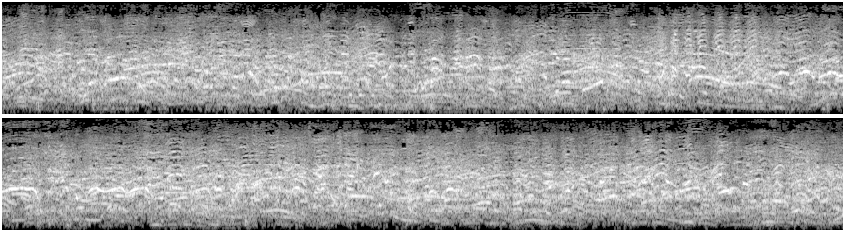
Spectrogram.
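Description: A steady wash of crowd chatter from excited children at a shoebox gift distribution, many overlapping voices talking at once with scattered laughter, squeals and snickers, holding an even, fairly loud level throughout with no single voice standing out.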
